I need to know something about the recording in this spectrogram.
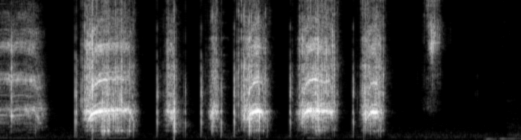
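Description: An electric grinder buzzes in short bursts as it grinds salt.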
